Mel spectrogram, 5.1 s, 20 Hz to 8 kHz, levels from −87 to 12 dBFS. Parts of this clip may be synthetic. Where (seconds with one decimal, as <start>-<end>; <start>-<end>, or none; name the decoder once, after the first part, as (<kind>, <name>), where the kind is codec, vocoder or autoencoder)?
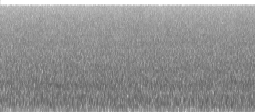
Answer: none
